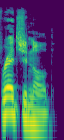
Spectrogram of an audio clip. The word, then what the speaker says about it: Reginald: It's Reginald.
